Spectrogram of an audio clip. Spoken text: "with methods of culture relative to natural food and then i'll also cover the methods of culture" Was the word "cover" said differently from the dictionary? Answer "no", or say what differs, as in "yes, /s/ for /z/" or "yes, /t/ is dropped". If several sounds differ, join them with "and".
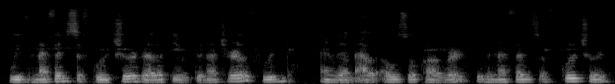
no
